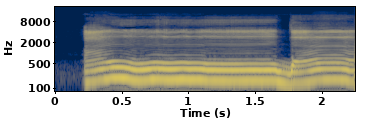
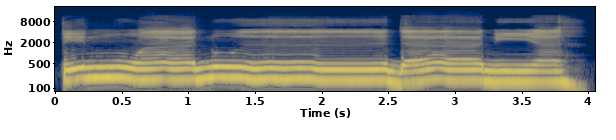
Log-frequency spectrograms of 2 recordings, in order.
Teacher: ketika nun mati atau tanwin bertemu dengan huruf dal, ikhfa-nya tipis karena huruf dal adalah huruf tipis.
